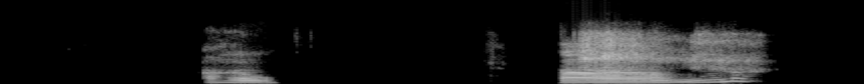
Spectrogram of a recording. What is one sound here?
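A woman speaks clearly and slowly into a microphone, in short phrases.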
